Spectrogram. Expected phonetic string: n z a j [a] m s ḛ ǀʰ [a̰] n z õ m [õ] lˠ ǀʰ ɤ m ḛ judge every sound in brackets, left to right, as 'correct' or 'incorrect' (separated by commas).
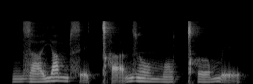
correct, correct, correct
